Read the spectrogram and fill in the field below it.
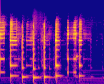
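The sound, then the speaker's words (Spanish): A short electric guitar riff of about eight quick plucked notes, played dry without a delay effect and with no echo trailing behind, clear, ending on a low held tone. “Si yo a esa weá le saco, le saco el delay, suena”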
